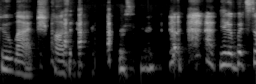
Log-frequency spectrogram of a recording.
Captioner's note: both laughing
